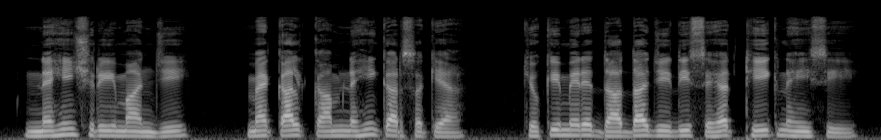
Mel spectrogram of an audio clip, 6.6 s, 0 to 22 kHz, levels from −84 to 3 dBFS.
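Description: No technical faults are audible anywhere in this speech recording.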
